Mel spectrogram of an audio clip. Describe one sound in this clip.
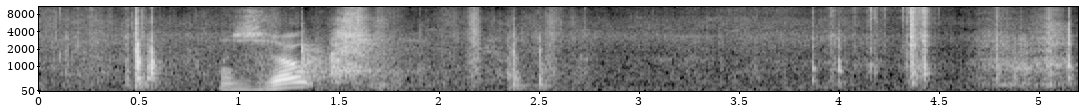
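Wooden boxes knock and scrape close by.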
